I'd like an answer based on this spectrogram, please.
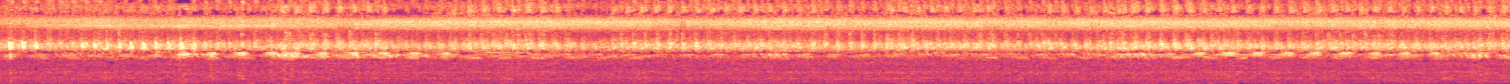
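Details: Summer night in rural Korea at a grandmother's house, grass insects calling: layered high-pitched trills pulsing rapidly and evenly, a constant shimmering chorus throughout.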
